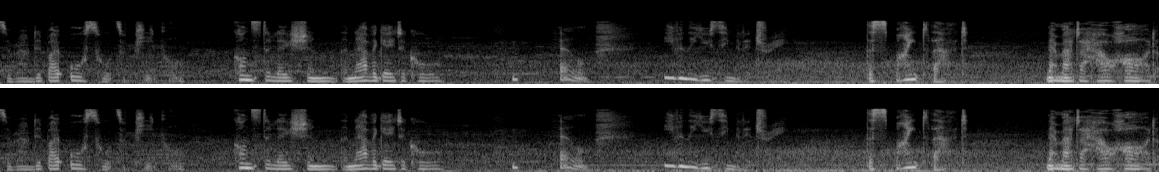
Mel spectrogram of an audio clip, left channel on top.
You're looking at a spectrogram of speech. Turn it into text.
by all sorts of people. Constellation, the Navigator Corps. Hell, even the UC military. Despite that, no matter how hard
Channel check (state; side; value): normal; both; correlation 0.96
